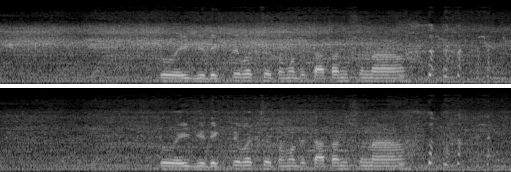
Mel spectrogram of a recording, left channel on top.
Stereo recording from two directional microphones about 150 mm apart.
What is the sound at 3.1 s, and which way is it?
Speech, 10° right (ahead or behind).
